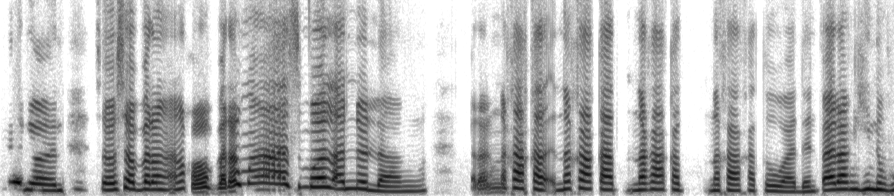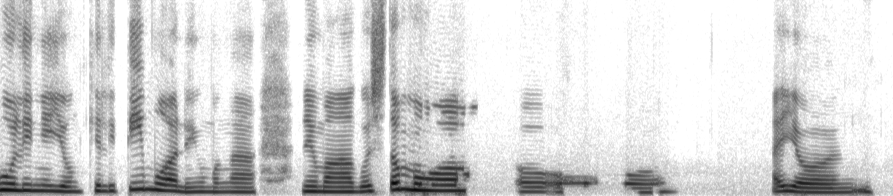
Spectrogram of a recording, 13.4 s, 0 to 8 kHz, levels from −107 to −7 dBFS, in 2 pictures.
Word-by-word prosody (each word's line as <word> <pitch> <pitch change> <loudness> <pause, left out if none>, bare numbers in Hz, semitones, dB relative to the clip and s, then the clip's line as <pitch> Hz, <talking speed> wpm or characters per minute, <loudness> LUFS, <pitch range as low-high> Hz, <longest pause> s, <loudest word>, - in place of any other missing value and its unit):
ganun. 250 -3 +1 0.3
So, 265 -1 +2
sobrang 285 -2 +3
ano 305 - -1
ko, 180 +1 +4
parang 170 +8 +4
mga 265 0 0 0.2
small 380 0 +5
ano 300 0 +2
lang, 200 -3 -2 0.5
parang - - -6
nakaka 315 -4 +2
nakaka 295 -1 +2
nakaka 270 +2 0 0.2
nakakatuwa 230 -5 -3
din, 195 +3 -6
parang 280 +3 +5
hinuhuli 260 -3 +2
niya 220 -2 -5
yung 195 - -12
kiliti 220 +5 -8
mo, 255 -5 -1
ano 200 -5 -5
yung 190 0 -10
mga 180 0 -10
ano - - -28
yung 200 - -3
mga 190 0 -3
gusto 215 +7 -2
mo, 230 -3 +2 0.4
oo, 190 -1 -10 0.5
oo. 170 +2 -12 0.8
Ayun. 175 -1 -5
235 Hz, 150 wpm, -21 LUFS, 190-275 Hz, 0.8 s, small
